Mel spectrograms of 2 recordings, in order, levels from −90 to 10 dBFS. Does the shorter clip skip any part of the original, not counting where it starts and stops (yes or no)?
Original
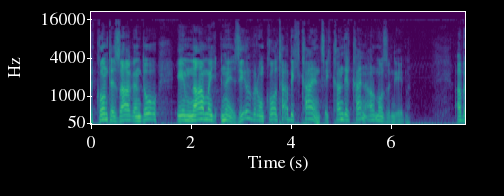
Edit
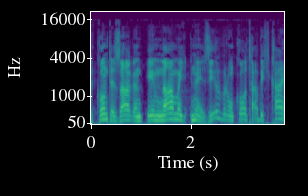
yes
